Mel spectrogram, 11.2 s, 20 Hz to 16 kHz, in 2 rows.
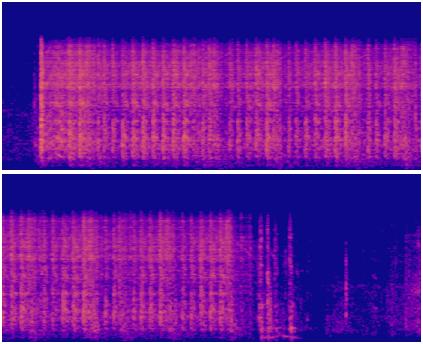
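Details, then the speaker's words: Safari van, sat unused, 14°F cold start after drying wet plug wire ends and fitting rotor and cap: about eight seconds of steady starter cranking before the engine finally catches; hard start needing extended cranking. Owner also suspects an intake gasket leak. "[Music] shoot I'm sure I got probably from cranking it so much looks like we got her going"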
